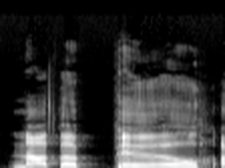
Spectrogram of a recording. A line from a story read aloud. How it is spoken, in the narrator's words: I whined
